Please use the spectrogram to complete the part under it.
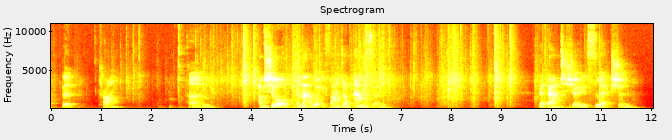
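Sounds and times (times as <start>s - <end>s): plastic packet crinkling: 1.2s - 10.9s.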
